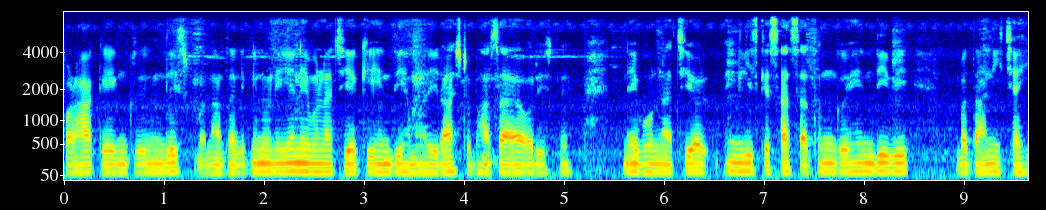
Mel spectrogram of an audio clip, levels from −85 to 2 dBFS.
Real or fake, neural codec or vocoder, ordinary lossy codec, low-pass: real; none; none; 7.2 kHz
